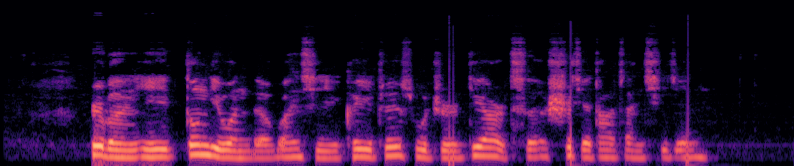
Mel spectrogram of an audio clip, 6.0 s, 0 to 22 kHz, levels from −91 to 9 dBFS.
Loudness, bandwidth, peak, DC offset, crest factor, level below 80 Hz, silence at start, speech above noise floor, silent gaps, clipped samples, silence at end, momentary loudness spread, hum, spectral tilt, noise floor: -19 LUFS; 9.2 kHz; 0 dBFS; under 0.1%; 18 dB; -54 dBFS; 0.7 s; 52 dB; none; under 0.1%; 0.65 s; 15 LU; none; -7.5 dB/octave; -70 dBFS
